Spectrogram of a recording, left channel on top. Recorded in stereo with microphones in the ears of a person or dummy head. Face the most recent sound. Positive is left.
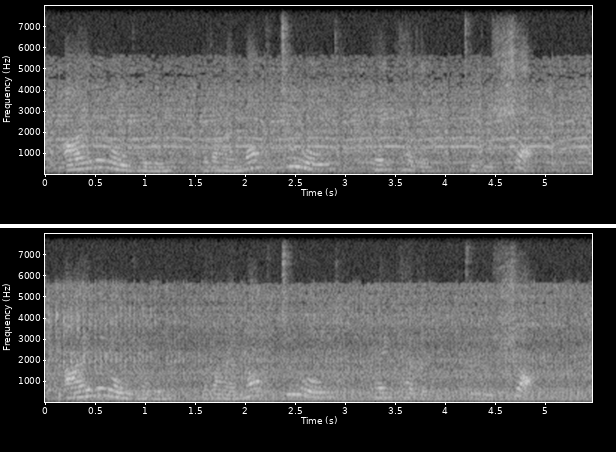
turn(degrees=80)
